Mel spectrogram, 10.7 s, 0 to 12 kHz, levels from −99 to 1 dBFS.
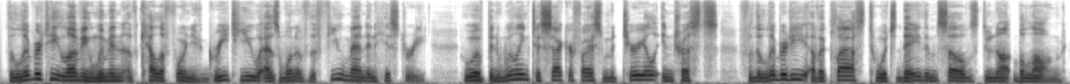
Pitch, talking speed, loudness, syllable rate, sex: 145 Hz, 205 wpm, -20 LUFS, 6.0 syllables/s, male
